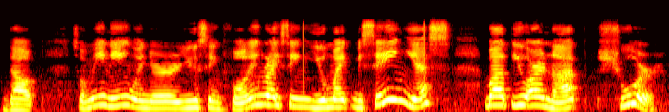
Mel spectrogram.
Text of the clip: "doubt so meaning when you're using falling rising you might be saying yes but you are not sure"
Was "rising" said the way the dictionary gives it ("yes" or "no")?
no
